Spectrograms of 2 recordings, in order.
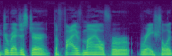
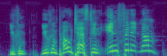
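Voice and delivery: sarcastic; 10 semitones higher than usual. Acted. Sarcastic rant about protest rules.

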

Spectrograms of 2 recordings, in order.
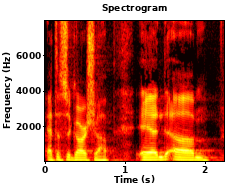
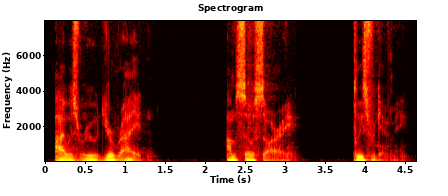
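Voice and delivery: soft, low retold apology; subdued, sincere admission of fault; humble apology; 8 semitones lower, 7 dB quieter than usual. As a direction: apologize quietly, with pauses.

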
